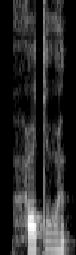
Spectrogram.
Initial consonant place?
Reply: glottal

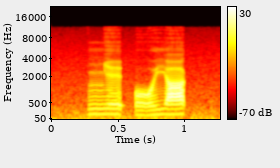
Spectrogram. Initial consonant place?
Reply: palatal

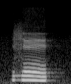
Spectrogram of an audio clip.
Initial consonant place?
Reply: alveolar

